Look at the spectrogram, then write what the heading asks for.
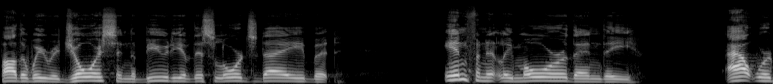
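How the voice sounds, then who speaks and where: Against a quiet background, a man speaks at a fairly slow pace with ordinary pitch variation, the sound dry with no echo. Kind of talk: public prayer. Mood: reverent, humble. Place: church. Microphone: handheld.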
